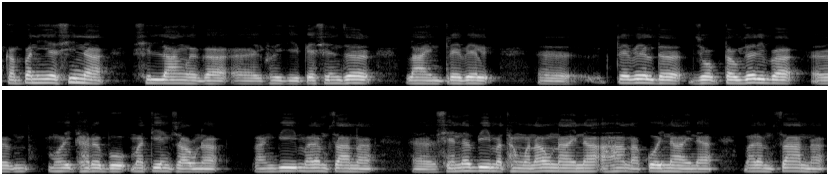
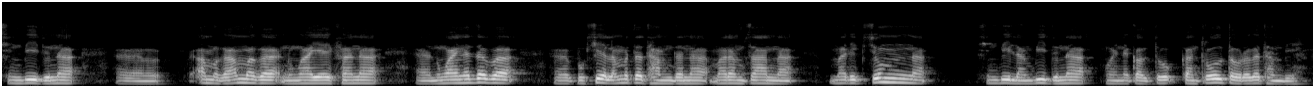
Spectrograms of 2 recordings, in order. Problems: none marked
